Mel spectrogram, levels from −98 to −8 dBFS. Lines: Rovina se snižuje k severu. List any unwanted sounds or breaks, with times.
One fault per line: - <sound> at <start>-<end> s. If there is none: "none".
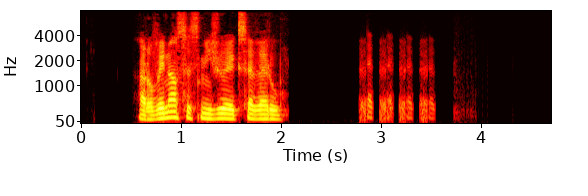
- laugh at 2.8-3.6 s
